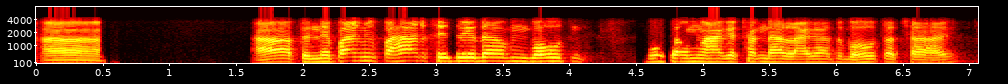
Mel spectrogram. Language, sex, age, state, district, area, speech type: Maithili, male, 30-45, Bihar, Muzaffarpur, rural, conversation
